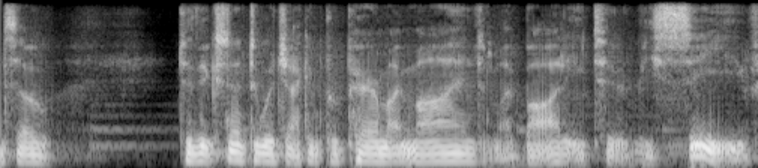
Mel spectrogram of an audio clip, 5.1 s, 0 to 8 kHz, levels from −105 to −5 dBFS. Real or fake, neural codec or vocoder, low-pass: fake; vocoder, 22.05 kHz, 80 mel bands, Vocos; 7.2 kHz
